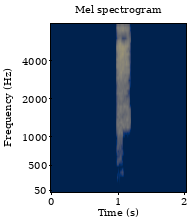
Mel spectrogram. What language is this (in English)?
Icelandic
